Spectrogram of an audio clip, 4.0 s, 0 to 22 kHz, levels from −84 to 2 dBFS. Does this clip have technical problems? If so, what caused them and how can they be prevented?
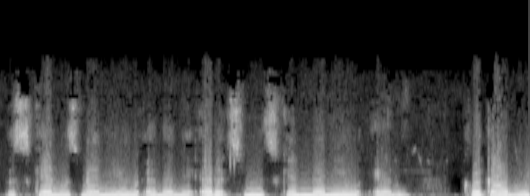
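No, there are no technical problems to address here.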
